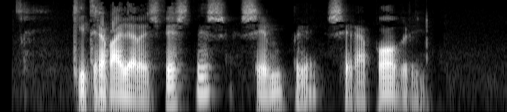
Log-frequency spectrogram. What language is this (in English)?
Catalan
